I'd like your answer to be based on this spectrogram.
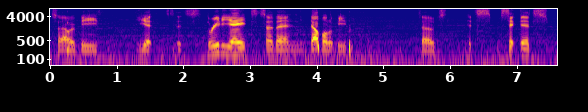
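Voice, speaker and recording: A man in casual tabletop game talk, explaining rules haltingly and often repeating his words. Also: mid-range voice, pushed and bright, soft background music, poor audio.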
